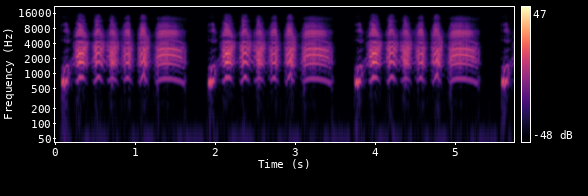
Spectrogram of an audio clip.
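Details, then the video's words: Monkey giving a laughing call: a burst of five or six quick, harmonic-rich chattering notes ending in a longer drawn-out note. The whole phrase repeats about every two seconds, with short silences between and no other sounds. "Laughing Monkey"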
